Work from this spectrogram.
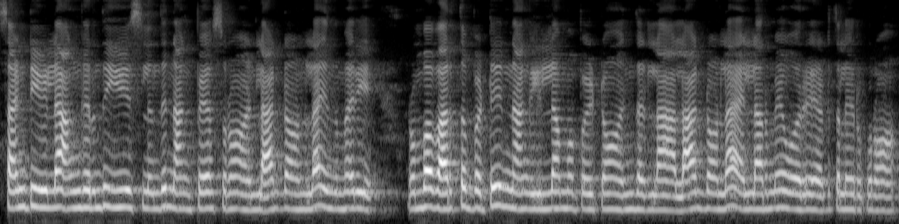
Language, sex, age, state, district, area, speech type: Tamil, female, 60+, Tamil Nadu, Krishnagiri, rural, spontaneous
